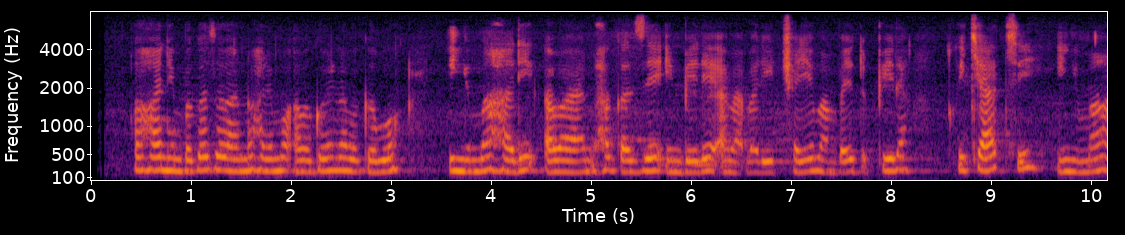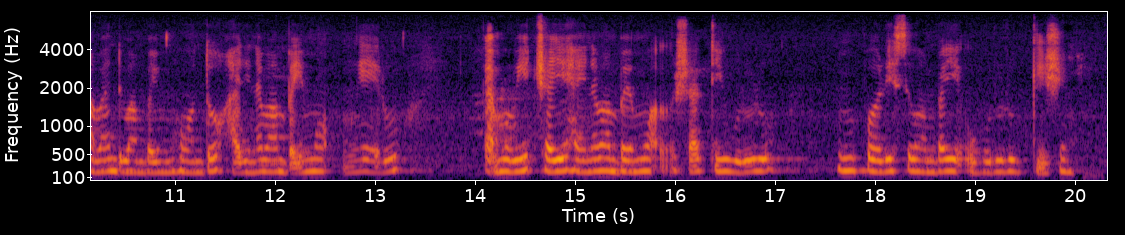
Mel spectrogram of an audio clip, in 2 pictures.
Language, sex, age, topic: Kinyarwanda, female, 18-24, government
